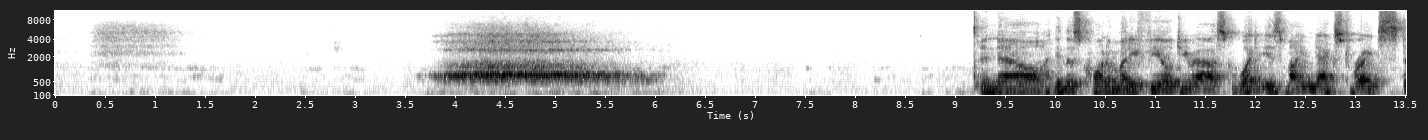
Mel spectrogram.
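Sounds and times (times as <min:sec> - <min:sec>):
deep breath in: 0:00.0 - 0:01.6, 0:03.7 - 0:06.2
speech: 0:09.3 - 0:13.4.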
